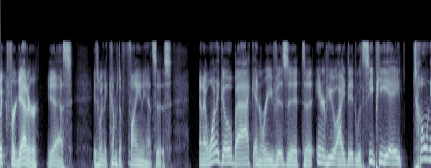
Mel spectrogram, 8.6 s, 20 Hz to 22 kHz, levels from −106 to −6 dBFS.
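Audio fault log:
0.87 s to end: sudden gain jump. The level drops by about 6 dB in a single step and stays there to the end, with the speech and the background noise falling together. Unlike a fade or a compressor pulling back, there is no ramp and no recovery, and unlike a talker moving away, the room tone drops as much as the speech. The likely cause is a digital gain setting applied without smoothing. Through the mSBC headset path, nothing reaches above 7.7 kHz, with light grain on both sides of the step.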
